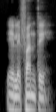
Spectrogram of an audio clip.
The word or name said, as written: Elefante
